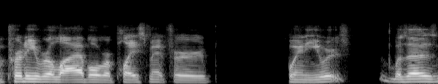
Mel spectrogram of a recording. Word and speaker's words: Ewers: they have a pretty reliable replacement for Quinn Ewers. Was that his name? Yeah, yours. Did I pronounce it right at Yours.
